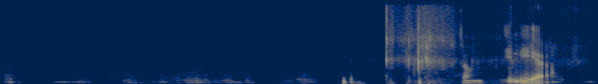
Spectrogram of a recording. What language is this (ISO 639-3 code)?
swa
